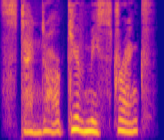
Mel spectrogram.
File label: Breton female implore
